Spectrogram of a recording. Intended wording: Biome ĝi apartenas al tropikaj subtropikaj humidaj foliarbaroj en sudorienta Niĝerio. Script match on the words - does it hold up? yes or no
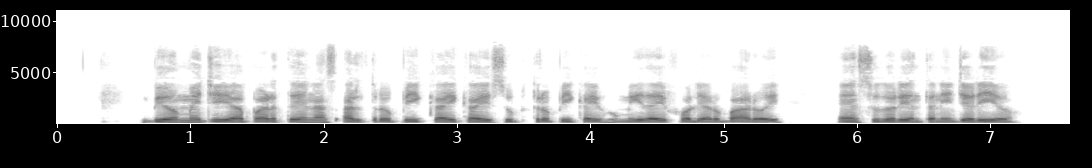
no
